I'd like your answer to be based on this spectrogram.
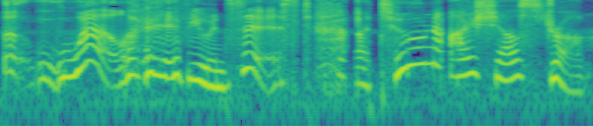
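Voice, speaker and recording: A woman's voice: high voice, sing-song, slow, sharp tone, slight background noise, full character voice. A woman voicing a playful young male bard in a video game, theatrical and poetic, with flowery phrasing. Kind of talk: English video game voice acting.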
